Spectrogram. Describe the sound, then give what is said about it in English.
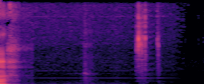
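A few soft, irregular computer keyboard clicks. Two quick taps land near the end as the typist presses keys twice in a row. “I keep double typing lately.”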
